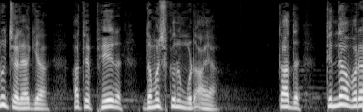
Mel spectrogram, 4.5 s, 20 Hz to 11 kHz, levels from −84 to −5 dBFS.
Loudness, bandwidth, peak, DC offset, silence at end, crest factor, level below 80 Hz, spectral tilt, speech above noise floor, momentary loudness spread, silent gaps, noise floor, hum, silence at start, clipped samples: -19 LUFS; 11 kHz; -2 dBFS; under 0.1%; 0 s; 16 dB; -58 dBFS; -7 dB/octave; 46 dB; 9 LU; none; -63 dBFS; none; 0 s; under 0.1%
